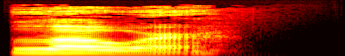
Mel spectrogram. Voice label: "lower", pronounce

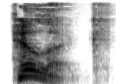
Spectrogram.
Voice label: "hillock", pronounce

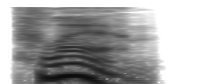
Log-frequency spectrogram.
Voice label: "flam", pronounce

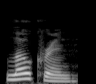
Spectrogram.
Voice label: "locryn", pronounce

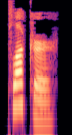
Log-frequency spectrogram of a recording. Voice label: "plucker", pronounce

